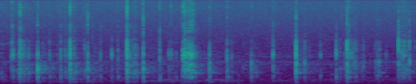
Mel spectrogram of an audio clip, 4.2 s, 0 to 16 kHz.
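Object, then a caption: Small cardboard box. A small, hollow brown Magenesis cardboard product box, its contents unseen, is held in both hands and tapped and scratched with long painted nails. About 23 quick, dry, hollow taps land in an uneven rhythm, with a brief rough scratching rasp near the middle. The sound is light and mid-pitched, with no ring after each tap.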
